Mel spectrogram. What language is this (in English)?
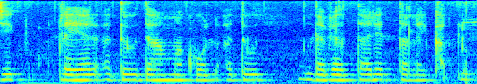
Manipuri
